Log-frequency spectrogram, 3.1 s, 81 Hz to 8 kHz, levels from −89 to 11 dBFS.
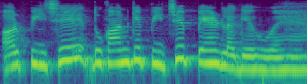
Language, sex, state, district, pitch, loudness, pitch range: Hindi, female, Uttar Pradesh, Lucknow, 250 Hz, -12 LUFS, 195-275 Hz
